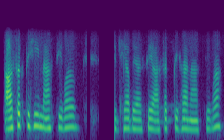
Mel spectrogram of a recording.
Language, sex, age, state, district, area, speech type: Sanskrit, female, 30-45, Karnataka, Bangalore Urban, urban, conversation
